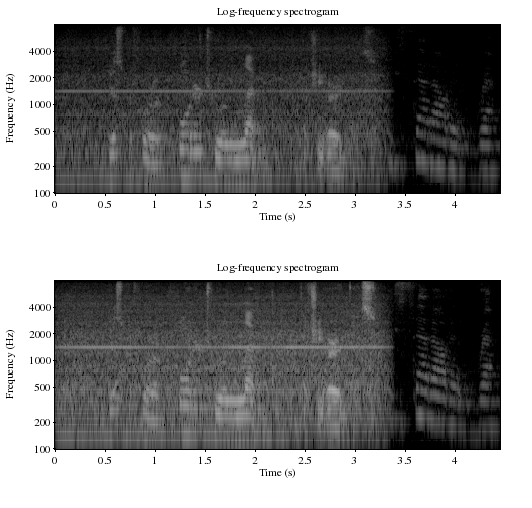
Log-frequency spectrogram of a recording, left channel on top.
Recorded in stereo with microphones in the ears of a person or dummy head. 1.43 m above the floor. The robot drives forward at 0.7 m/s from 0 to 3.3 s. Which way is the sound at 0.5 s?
15° right (ahead or behind).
